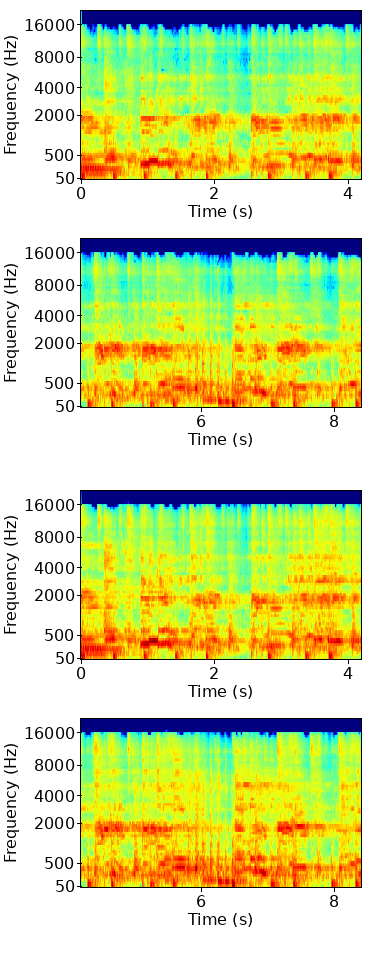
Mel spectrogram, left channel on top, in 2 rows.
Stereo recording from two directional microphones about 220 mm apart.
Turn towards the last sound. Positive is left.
turn(degrees=-40)  # may be behind; listen again after turning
